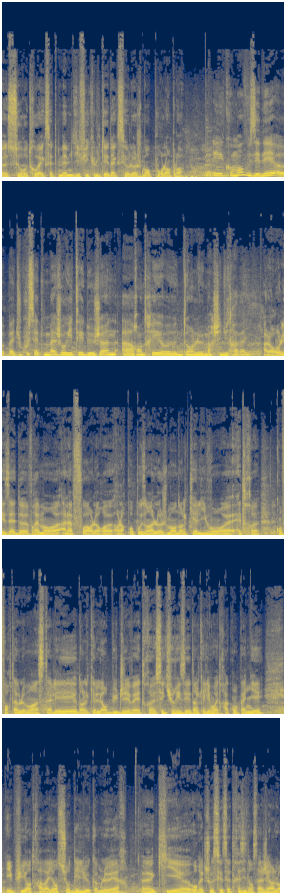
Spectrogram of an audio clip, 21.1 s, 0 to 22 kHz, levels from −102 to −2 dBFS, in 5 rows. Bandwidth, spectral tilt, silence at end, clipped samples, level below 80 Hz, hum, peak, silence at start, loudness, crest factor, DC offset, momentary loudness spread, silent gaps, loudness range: 18 kHz; -5.5 dB/octave; 0 s; under 0.1%; -36 dBFS; none; 0 dBFS; 0 s; -11 LUFS; 10 dB; under 0.1%; 4 LU; none; 2 LU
